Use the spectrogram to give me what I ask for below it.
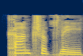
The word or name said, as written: contrapletal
